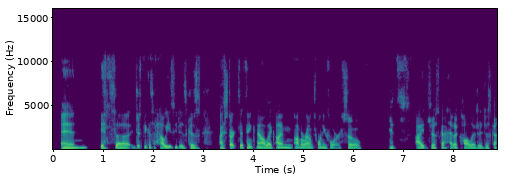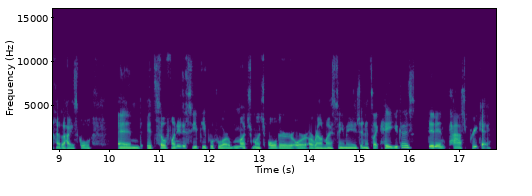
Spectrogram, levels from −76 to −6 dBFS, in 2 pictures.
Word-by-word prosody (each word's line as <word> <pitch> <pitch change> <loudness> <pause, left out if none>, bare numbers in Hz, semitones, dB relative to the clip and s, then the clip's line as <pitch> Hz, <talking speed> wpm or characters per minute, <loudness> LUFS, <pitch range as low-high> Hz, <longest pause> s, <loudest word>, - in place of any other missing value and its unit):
and, 115 -6 +3 0.3
it's 140 -3 0
uh, 110 -4 +5
just 145 -1 -4
because 170 -1 -1
of 175 - -8
how 155 -2 +4
easy 160 +1 +1
it - - -13
is 110 - -5
'cause 110 -4 -1 0.4
I 140 - +4
start 165 +5 +2
to 160 - +4
think 145 -3 -2
now, 140 -1 +6
like, 110 -2 +3
I'm 165 +2 +3
I'm 160 +3 +3
around 160 -4 +3
24, 125 -6 -3
so, 100 -5 0 0.6
it's 130 -2 -8
I 150 - +5
just 130 -2 -3
got 150 -3 +1
outta 130 -3 +2
college. 110 -1 0
I 105 - 0
just 110 +3 -6
got 140 - 0
outta 125 -5 +1
high 115 -2 0
school. 105 +4 -5 0.5
And 125 -7 +2
it's 135 -1 -2
so 150 -2 +4
funny 150 +1 -1
to 130 - 0
see 135 +1 -2
people 130 -1 -3
who 130 - 0
are 100 -2 +1
much, 145 +5 -1
much 130 -4 -1
older, 120 +1 +1
or 105 -2 0
around 120 +1 +1
my 115 -1 0
same 110 -1 -2
age, 110 +1 -2
and 110 -1 0
it's 110 - -4
like, - - +1
"Hey, 150 -1 +4
you 140 - +4
guys 210 +2 0 0.3
didn't 145 -1 +3
pass 135 -3 0
Pre-K," 300 +1 -1
130 Hz, 205 wpm, -25 LUFS, 115-145 Hz, 0.6 s, now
